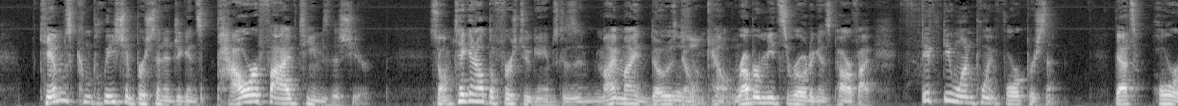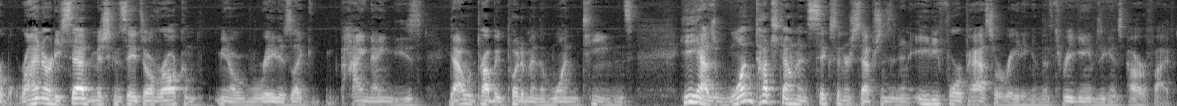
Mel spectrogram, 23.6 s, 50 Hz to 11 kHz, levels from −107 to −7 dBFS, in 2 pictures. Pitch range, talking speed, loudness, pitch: 105-145 Hz, 195 wpm, -26 LUFS, 120 Hz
